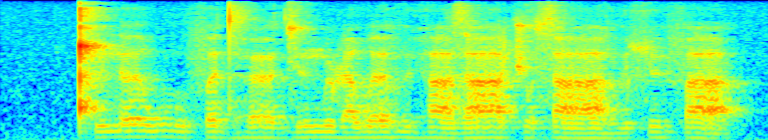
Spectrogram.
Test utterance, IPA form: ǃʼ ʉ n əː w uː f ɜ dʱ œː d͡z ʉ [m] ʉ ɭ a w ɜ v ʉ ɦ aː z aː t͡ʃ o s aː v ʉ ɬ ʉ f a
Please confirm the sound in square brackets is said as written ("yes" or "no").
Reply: yes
